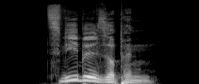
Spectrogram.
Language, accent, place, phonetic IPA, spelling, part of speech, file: German, Germany, Berlin, [ˈt͡sviːbl̩ˌzʊpn̩], Zwiebelsuppen, noun, De-Zwiebelsuppen.ogg
- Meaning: plural of Zwiebelsuppe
